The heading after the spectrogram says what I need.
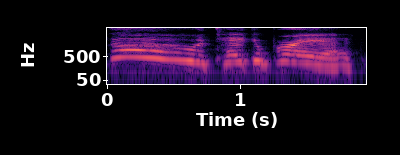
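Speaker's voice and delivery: high, slow teasing coo; high, slow mock soothing. Real, not acted. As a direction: coax her to calm down, playfully. Teasing a laughing viewer.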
